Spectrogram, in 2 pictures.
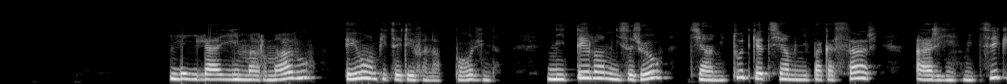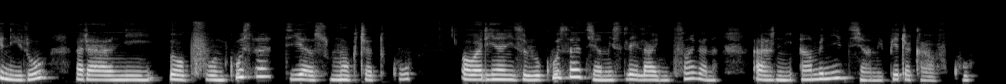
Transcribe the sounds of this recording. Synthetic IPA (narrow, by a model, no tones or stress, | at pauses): leilaimaɾumaɾu | ewampit͡seɾevanəb̥olinə̥ | nit̪elaminiziɾew | d̪̥iəmit̪ud̪i̥kʲət̪iaminipakasaɾi̥ | aɾimit͡sikʲiniɾo | raniobiv̥onikusəd̪̥iəzumuɡiʈ͡ʂat̪u̥ku | awaɾinənizirokusəd̪iəmisilelainit͡saŋɡanəaɾiniʔambinid̪iəmipeʈ͡ʂakavu̥kʰu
